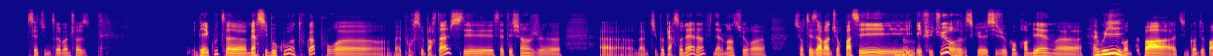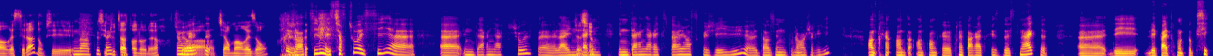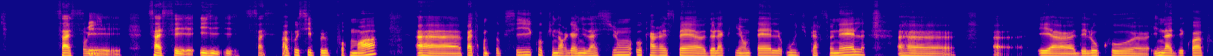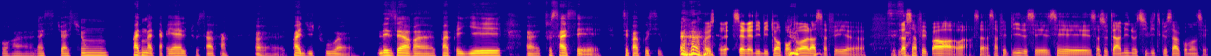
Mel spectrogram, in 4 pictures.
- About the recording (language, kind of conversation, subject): French, podcast, Qu’est-ce qui te ferait quitter ton travail aujourd’hui ?
- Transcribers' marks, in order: stressed: "personnel"; stressed: "passées"; chuckle; stressed: "futures"; stressed: "oui"; other background noise; chuckle; stressed: "toxiques"; chuckle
